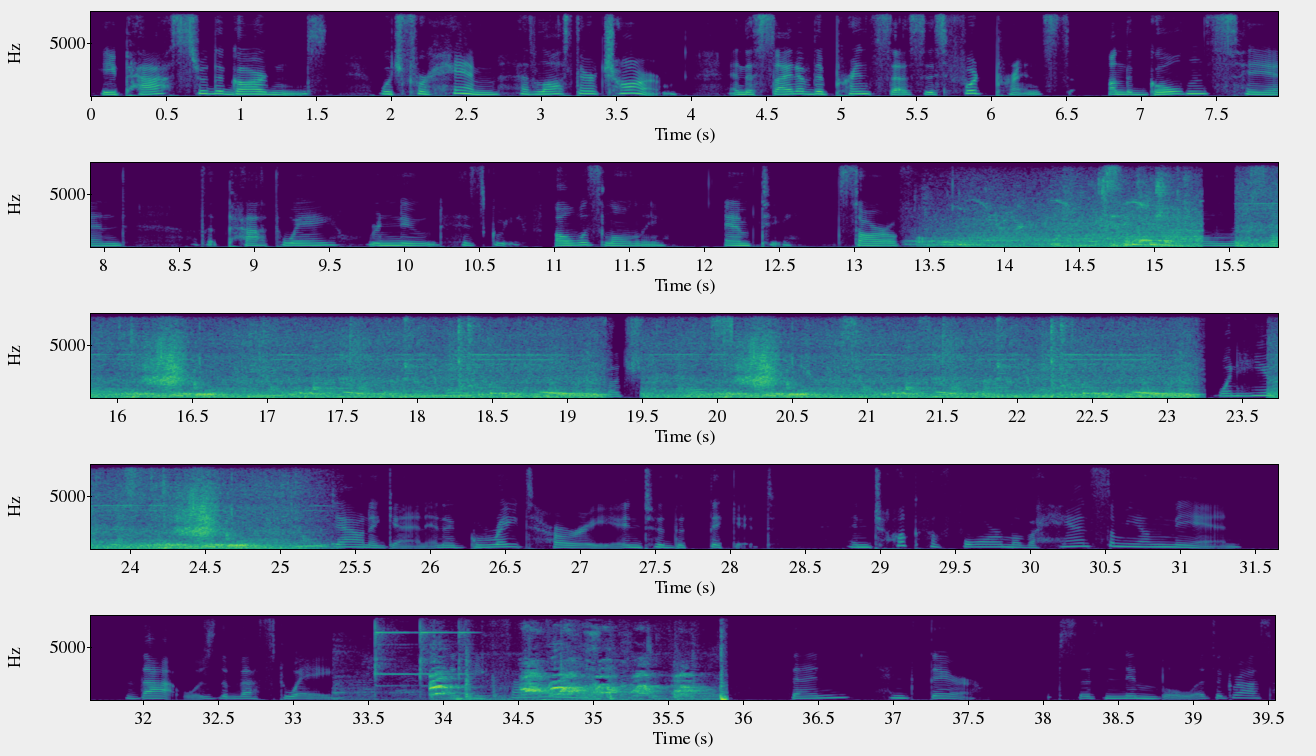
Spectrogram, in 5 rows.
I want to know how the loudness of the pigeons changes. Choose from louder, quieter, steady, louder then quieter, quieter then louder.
steady.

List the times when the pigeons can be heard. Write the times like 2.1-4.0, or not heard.
13.3-25.4.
